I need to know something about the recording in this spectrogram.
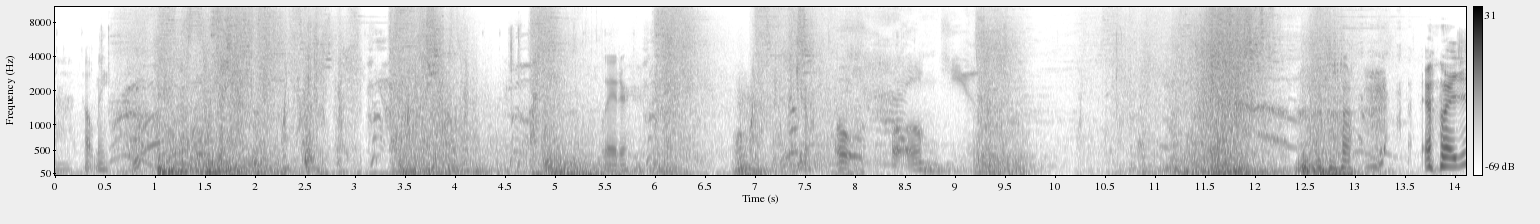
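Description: Game fighting sounds clash and burst.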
